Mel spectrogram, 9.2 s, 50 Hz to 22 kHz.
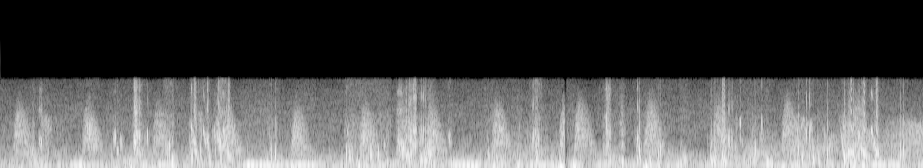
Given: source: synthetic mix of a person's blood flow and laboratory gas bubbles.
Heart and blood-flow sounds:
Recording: Doppler ultrasound of blood flow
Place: subclavian vein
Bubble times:
0.32-0.52 s: bubbles
0.86-0.99 s: bubbles
1.10-1.50 s: bubbles
1.62-1.79 s: bubbles
1.88-2.35 s: bubbles
2.67-2.81 s: bubbles
3.44-3.92 s: bubbles
3.96-4.38 s: bubbles
4.47-4.54 s: bubbles
4.83-5.25 s: bubbles
5.29-5.49 s: bubbles
6.01-6.29 s: bubbles
6.34-6.65 s: bubbles
6.79-6.88 s: bubbles
7.07-7.71 s: bubbles
7.90-8.36 s: bubbles
8.38-8.85 s: bubbles
8.96-9.08 s: bubbles
From the record:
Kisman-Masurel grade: 242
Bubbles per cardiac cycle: several, 3 to 8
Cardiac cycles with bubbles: 100%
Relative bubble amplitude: moderate (0.250 to 0.450)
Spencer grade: 3 (all of the cardiac periods contain showers or single bubble signals, but not dominating or overriding the cardiac motion signals)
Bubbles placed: anywhere in the cardiac cycle

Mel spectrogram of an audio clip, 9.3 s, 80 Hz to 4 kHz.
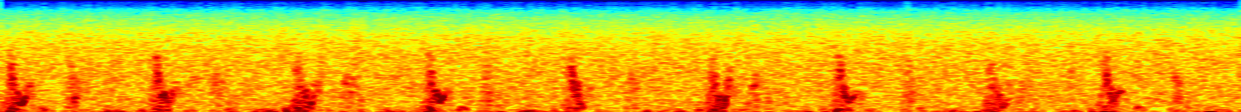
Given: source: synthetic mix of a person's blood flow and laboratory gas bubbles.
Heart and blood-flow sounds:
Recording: Doppler ultrasound of blood flow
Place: precordium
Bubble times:
6.78-6.83 s: bubbles
From the record:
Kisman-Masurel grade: 111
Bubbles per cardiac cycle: 1 to 2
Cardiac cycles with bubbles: 1 to 10%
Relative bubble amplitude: barely perceptible (0.100 to 0.250)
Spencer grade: 1 (occasional bubble signal discernible with the cardiac motion signal, with majority of cardiac periods free of bubbles)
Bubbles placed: anywhere in the cardiac cycle

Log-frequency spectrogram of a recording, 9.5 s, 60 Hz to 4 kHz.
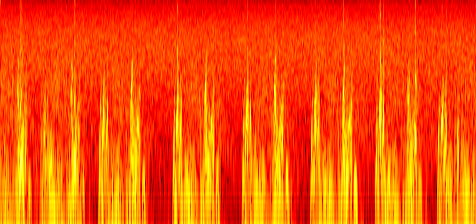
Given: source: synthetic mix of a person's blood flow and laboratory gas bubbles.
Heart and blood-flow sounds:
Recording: Doppler ultrasound of blood flow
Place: precordium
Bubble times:
no bubbles
From the record:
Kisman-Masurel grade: 000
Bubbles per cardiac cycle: 0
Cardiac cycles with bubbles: 0%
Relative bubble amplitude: no bubbles discernible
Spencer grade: 0 (complete lack of bubble signals)

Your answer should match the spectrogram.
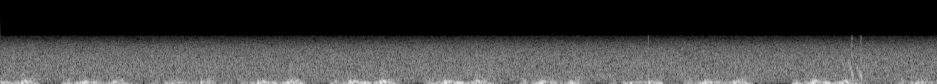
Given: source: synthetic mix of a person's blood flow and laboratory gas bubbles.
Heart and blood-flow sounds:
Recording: Doppler ultrasound of blood flow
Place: precordium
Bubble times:
8.46-8.66 s: bubbles
From the record:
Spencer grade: 1 (occasional bubble signal discernible with the cardiac motion signal, with majority of cardiac periods free of bubbles)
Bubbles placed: anywhere in the cardiac cycle

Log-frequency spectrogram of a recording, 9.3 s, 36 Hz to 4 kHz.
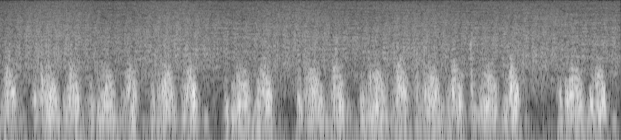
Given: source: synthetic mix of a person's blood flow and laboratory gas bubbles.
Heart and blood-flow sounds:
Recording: Doppler ultrasound of blood flow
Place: precordium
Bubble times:
7.05-7.15 s: bubbles
7.62-7.76 s: bubbles
From the record:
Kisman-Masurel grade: 111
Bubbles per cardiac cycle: 1 to 2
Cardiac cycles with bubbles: 1 to 10%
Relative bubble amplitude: barely perceptible (0.100 to 0.250)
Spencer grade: 1 (occasional bubble signal discernible with the cardiac motion signal, with majority of cardiac periods free of bubbles)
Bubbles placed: anywhere in the cardiac cycle

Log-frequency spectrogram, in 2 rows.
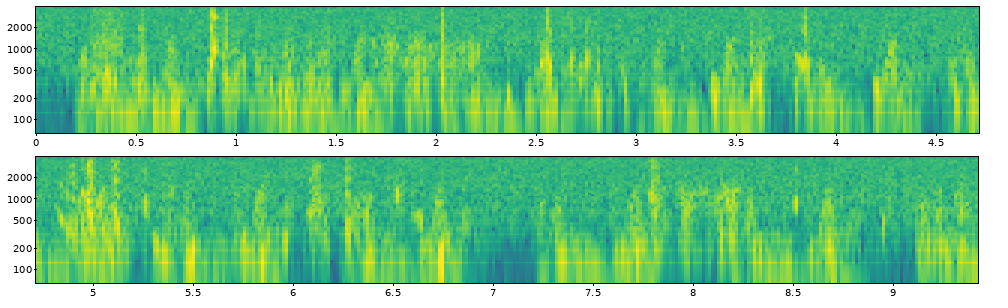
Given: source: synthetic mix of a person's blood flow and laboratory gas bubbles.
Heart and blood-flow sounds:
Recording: Doppler ultrasound of blood flow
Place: precordium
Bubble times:
0.20-0.58 s: bubbles
0.83-1.51 s: bubbles
1.68-2.25 s: bubbles
2.33-2.41 s: bubbles
2.45-2.99 s: bubbles
3.54-3.68 s: bubbles
3.77-4.01 s: bubbles
4.55-4.66 s: bubbles
4.80-5.19 s: bubbles
5.23-5.42 s: bubbles
5.68-5.74 s: bubbles
5.93-5.99 s: bubbles
6.05-6.18 s: bubbles
6.22-6.43 s: bubbles
6.49-6.65 s: bubbles
7.76-7.87 s: bubbles
7.90-8.24 s: bubbles
8.48-8.54 s: bubbles
8.91-9.03 s: bubbles
9.09-9.43 s: bubbles
From the record:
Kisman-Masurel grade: 232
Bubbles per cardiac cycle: several, 3 to 8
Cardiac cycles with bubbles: 50 to 99%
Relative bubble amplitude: moderate (0.250 to 0.450)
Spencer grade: 3 (all of the cardiac periods contain showers or single bubble signals, but not dominating or overriding the cardiac motion signals)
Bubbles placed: only in the low amplitude regions of the cardiac cycle

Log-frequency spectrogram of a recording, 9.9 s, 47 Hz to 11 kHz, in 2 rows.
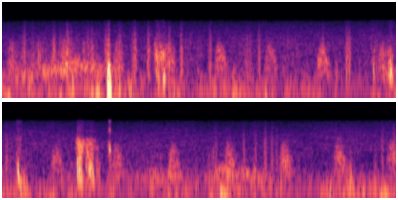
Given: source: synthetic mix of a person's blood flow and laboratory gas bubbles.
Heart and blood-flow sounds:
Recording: Doppler ultrasound of blood flow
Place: subclavian vein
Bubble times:
1.89-2.06 s: bubbles
4.60-4.91 s: bubbles
5.09-5.17 s: bubbles
5.83-6.15 s: bubbles
6.24-6.30 s: bubbles
From the record:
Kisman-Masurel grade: 122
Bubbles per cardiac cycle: 1 to 2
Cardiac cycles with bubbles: 10 to 50%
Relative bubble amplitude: moderate (0.250 to 0.450)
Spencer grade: 2 (many but less than half of the cardiac periods contain bubble signals, singularly or in groups)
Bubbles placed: anywhere in the cardiac cycle

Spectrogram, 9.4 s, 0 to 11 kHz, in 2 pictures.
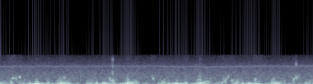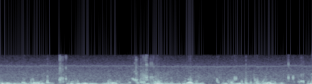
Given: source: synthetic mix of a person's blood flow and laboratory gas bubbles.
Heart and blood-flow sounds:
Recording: Doppler ultrasound of blood flow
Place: precordium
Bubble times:
0.11-0.33 s: bubbles
0.68-0.77 s: bubbles
0.92-1.01 s: bubbles
1.62-1.77 s: bubbles
2.25-2.34 s: bubbles
2.75-2.84 s: bubbles
3.29-3.52 s: bubbles
3.79-3.96 s: bubbles
4.37-4.54 s: bubbles
4.94-5.12 s: bubbles
5.38-5.51 s: bubbles
5.55-5.72 s: bubbles
6.61-7.29 s: bubbles
7.62-7.70 s: bubbles
7.92-8.01 s: bubbles
8.13-8.61 s: bubbles
8.99-9.29 s: bubbles
9.34-9.39 s: bubbles
From the record:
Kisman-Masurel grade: 243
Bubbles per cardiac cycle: several, 3 to 8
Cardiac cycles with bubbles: 100%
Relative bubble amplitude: loud (0.450 to 0.775)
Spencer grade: 3 (all of the cardiac periods contain showers or single bubble signals, but not dominating or overriding the cardiac motion signals)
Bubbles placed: only in the low amplitude regions of the cardiac cycle

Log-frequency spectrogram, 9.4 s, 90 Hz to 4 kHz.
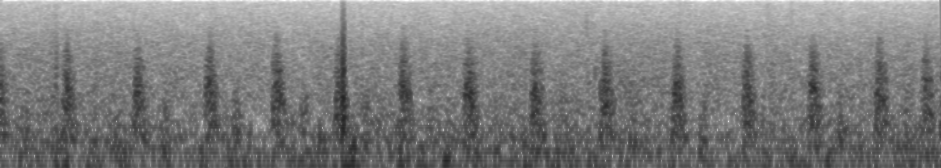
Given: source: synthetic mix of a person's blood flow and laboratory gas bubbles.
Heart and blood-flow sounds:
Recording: Doppler ultrasound of blood flow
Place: subclavian vein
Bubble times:
5.92-6.04 s: bubbles
From the record:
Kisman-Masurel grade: 111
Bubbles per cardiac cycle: 1 to 2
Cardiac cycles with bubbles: 1 to 10%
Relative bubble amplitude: barely perceptible (0.100 to 0.250)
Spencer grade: 1 (occasional bubble signal discernible with the cardiac motion signal, with majority of cardiac periods free of bubbles)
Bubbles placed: anywhere in the cardiac cycle

